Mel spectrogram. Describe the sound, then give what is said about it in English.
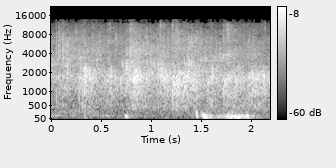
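A church audience gives the Lord a round of applause: dense, steady clapping from many hands fills the whole stretch at an even level, with a faint low murmur underneath. “Come on, can we give our Lord a good round of applause?”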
